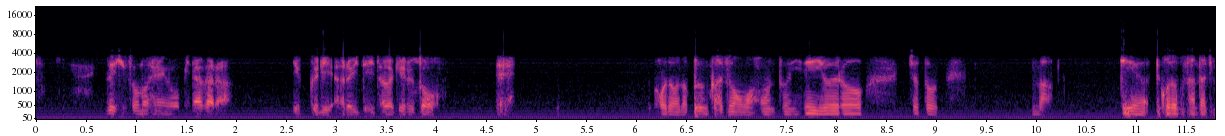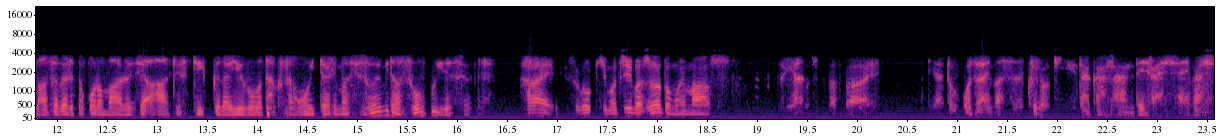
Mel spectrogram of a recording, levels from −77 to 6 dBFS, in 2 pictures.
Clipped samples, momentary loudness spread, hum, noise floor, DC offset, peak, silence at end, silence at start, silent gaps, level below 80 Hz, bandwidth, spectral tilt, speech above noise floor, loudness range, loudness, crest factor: under 0.1%; 12 LU; 50 Hz at -55 dBFS; -54 dBFS; under 0.1%; -10 dBFS; 0 s; 0 s; none; -60 dBFS; 10.5 kHz; -6 dB/octave; 26 dB; 5 LU; -28 LUFS; 20 dB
